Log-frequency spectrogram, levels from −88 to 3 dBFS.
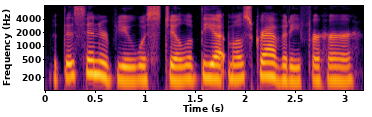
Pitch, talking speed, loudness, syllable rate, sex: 190 Hz, 205 wpm, -15 LUFS, 5.2 syllables/s, female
